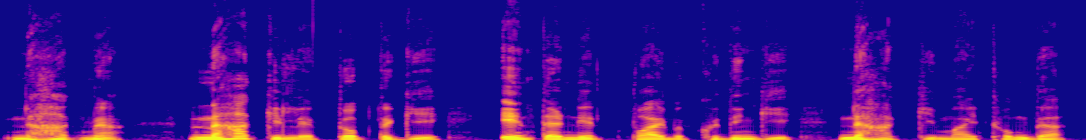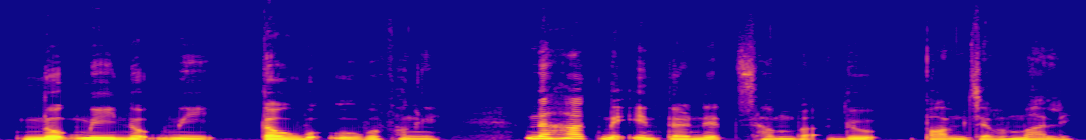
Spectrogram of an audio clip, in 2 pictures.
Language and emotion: Manipuri, happy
